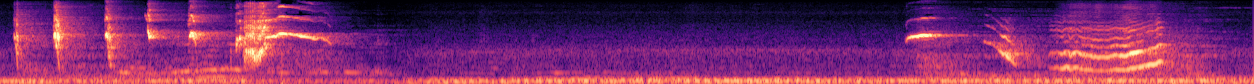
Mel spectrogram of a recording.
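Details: Morning sounds from a talking parrot: a run of sharp clicks and chirps leading into a harmonic warble, a quiet pause, then a rising and falling speech-like phrase, over a low background hum.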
